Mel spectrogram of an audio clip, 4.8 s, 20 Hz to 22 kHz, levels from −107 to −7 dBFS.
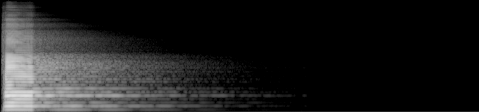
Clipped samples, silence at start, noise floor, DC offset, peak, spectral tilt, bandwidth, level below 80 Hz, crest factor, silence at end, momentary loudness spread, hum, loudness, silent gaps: under 0.1%; 0 s; under -90 dBFS; under 0.1%; -2 dBFS; -4 dB/octave; 18 kHz; -80 dBFS; 28 dB; 3.9 s; 26 LU; none; -22 LUFS; none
